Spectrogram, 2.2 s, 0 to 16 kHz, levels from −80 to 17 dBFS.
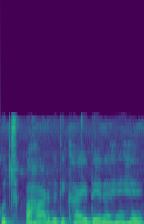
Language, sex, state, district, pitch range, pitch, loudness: Hindi, female, Jharkhand, Jamtara, 200-220 Hz, 220 Hz, -16 LUFS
